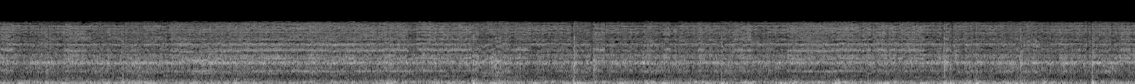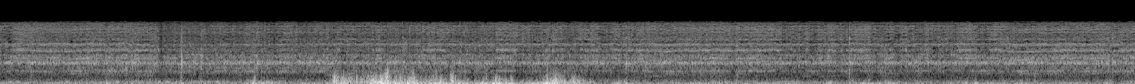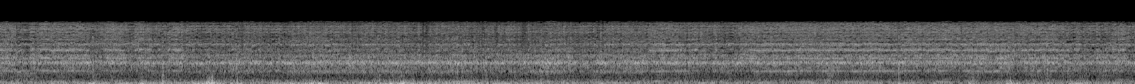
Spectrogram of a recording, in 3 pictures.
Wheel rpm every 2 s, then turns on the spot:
160, 170, 160, 160, 170, 170, 160, 170, 170, 170, 170, 170, 170, 170, 170, 170, 170.
none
